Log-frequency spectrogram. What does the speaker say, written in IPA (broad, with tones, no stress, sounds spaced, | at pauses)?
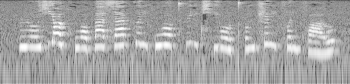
ɻ ɤ˧˥ ɕ j ɑ˥˩ ʊ̯ kʰ w ɔ˨˩ p ä˥˩ s ä˥ k ə˥˧ n k w ɔ˥˧ t̪ʰ y˥˩ n t͡ɕʰ j o˨˩ ʊ̯ t̪ʰ ɤ˦ ŋ ʂ ə˥˧ n f ə˥˩ n f ɑ˨˩˦ ʊ̯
